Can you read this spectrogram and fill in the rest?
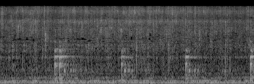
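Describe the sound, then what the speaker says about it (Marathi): Two hot green chillies and roughly chopped garlic fry in a pan, giving a steady loud sizzle with a few stirring scrapes at regular intervals and no talking. "ह्या हिरव्या मिरच्या मी 2 घेतल्या, तिखटवाल्या आणि रफली चॉप लसूण। आता हे छान व्यवस्थित आपण पहिल्यांदा फ्राय करून घेऊया।"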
